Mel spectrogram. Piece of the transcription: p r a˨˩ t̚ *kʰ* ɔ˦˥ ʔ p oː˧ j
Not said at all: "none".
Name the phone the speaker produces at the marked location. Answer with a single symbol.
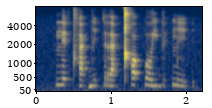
kʰ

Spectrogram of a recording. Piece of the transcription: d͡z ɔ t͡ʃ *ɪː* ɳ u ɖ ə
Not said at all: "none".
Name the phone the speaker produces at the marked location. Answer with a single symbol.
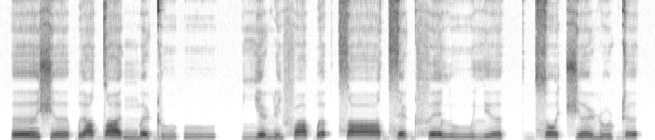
əː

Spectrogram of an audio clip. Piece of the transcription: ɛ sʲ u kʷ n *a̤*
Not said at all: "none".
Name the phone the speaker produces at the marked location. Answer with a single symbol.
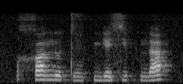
a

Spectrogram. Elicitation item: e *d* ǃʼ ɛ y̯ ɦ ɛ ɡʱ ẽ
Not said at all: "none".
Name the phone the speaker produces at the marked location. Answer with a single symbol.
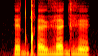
d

